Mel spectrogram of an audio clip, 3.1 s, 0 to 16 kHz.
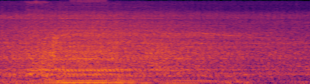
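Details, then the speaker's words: Totaled, crash-damaged car with rags in the intercooler piping and broken motor mounts, engine probably sitting about 5 inches low: it catches and settles into a steady, even idle with no knocks or misses; it runs fine. "But I mean, it runs and starts."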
